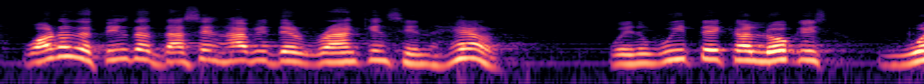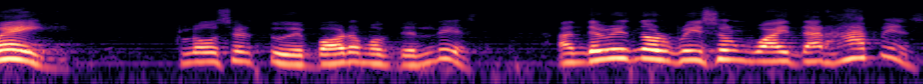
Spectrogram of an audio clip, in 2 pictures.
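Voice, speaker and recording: A man with a high voice speaks at a moderate pace in an animated tone, his pitch varying in an ordinary way. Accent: non-native. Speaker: urban planning advocate, guest speaker. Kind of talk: public lecture.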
